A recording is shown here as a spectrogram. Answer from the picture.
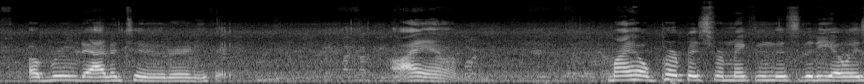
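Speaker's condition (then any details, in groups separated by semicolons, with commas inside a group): Cerebral palsy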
